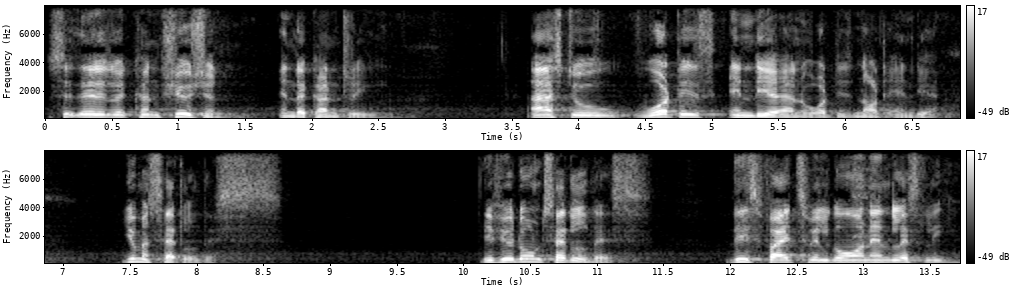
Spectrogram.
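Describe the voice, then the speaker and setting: A man in his sixties, seated on stage at a summit, answering questions in a measured, deliberate and firm way. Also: fairly high pitch, sing-song. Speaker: spiritual leader speaking as summit panelist. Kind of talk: onstage panel answer. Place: large conference hall stage. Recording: reverberant conference hall.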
